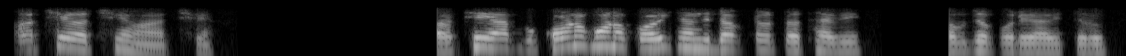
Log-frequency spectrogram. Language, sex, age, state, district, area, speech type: Odia, male, 30-45, Odisha, Kandhamal, rural, conversation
